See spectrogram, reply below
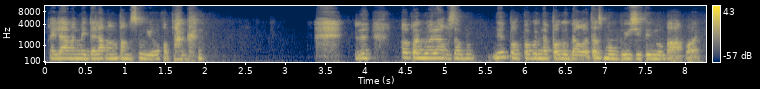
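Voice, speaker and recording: Speaking at a moderate pace in a level, mid-range voice, this young livestreamer pauses often as she chats casually with her audience. She shares confidences and responds to comments by name, though the low-quality recording carries some hiss or hum.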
